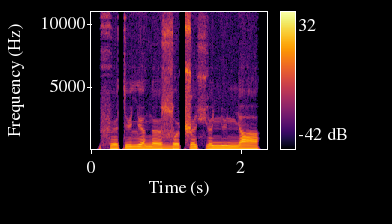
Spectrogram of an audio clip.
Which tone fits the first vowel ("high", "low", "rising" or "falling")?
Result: rising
